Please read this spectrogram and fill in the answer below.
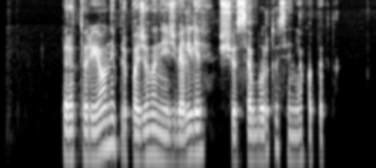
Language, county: Lithuanian, Šiauliai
